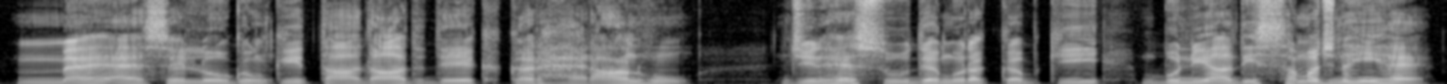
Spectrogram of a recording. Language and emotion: Urdu, surprised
